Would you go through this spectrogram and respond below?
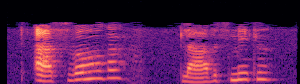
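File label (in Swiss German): "essware", Haut-Rhin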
